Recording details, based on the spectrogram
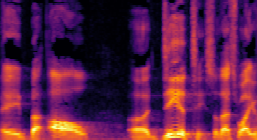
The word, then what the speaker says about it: Baal: Jezebel was from Tyre, and through her influence, the worship of Baal Melquart, who was the official nature god of Tyre, was being actively brought into the kingdom. Now, the word Baal, or Baal as it's pronounced, means master or possessor or husband.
